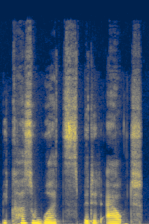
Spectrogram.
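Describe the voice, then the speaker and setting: A woman playing a menacing, possessive dragon shifter queen in an ASMR roleplay, commanding and often slipping into breathy whispers. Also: fairly low pitch, level tone, slow pace, no room sound. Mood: haughty, possessive.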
